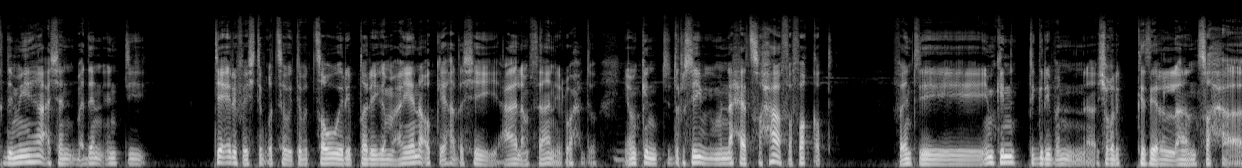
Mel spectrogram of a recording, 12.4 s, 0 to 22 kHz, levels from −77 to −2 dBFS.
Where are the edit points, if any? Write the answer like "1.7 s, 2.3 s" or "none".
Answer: none

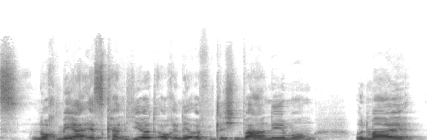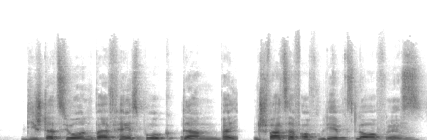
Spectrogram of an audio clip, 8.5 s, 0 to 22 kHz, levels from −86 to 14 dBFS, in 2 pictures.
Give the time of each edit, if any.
3.7 s, 6.1 s, 6.6 s, 7.2 s

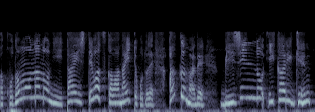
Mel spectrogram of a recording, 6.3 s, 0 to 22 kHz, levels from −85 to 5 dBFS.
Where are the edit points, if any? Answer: none

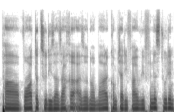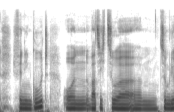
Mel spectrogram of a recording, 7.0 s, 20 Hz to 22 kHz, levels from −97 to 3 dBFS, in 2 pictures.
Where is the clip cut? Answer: none

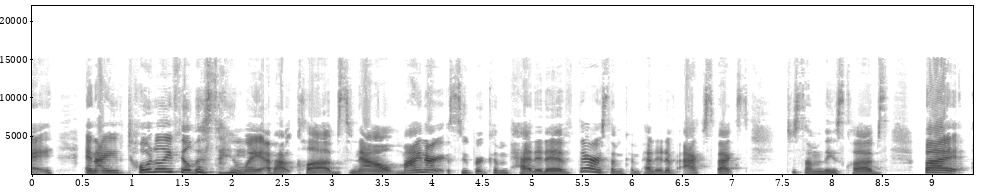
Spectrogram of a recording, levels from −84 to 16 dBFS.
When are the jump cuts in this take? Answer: none

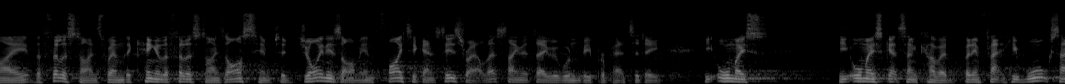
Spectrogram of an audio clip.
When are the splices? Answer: 1.2 s

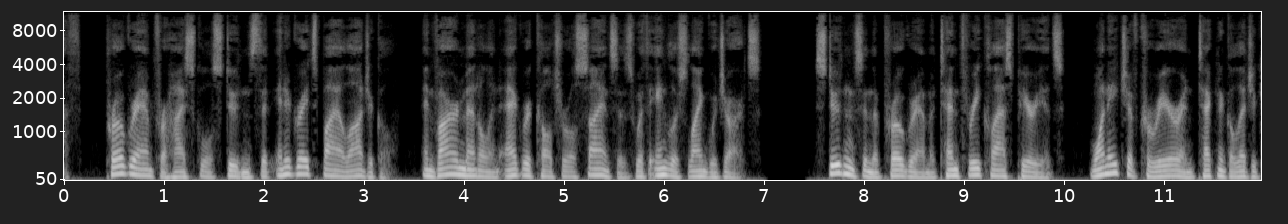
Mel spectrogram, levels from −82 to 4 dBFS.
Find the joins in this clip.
none

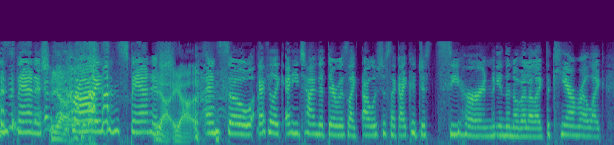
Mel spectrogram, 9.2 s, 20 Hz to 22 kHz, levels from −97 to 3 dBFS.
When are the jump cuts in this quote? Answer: 3.9 s, 5.4 s, 7.4 s, 8.2 s

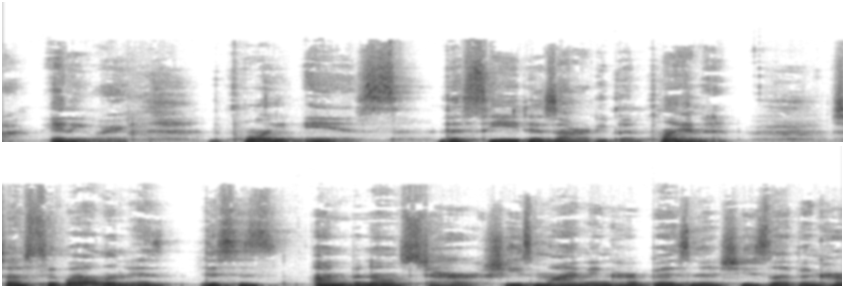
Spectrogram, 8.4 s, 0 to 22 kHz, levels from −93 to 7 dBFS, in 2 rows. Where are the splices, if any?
none

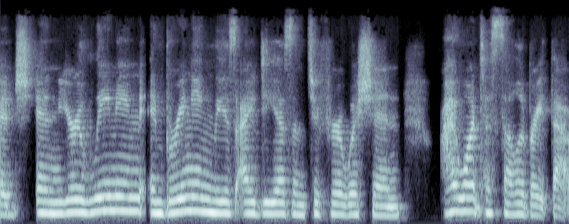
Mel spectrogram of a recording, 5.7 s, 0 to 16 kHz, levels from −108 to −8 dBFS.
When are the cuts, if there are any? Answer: 1.4 s, 3.1 s

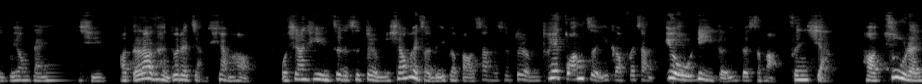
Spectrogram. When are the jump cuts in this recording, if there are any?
1.1 s, 7.8 s

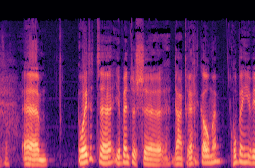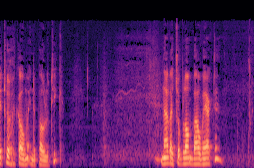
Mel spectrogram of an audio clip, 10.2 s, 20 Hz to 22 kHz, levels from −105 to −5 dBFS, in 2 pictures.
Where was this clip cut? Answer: none

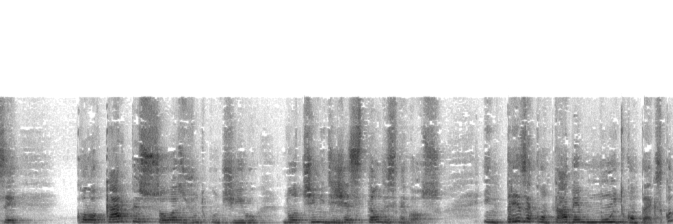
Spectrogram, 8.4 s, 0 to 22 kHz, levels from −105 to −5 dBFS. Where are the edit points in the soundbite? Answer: none

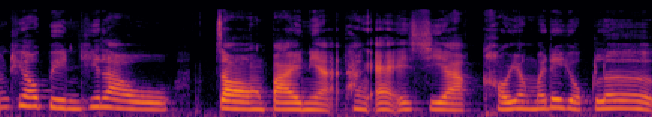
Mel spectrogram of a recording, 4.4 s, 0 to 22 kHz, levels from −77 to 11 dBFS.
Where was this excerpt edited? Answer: 1.3 s

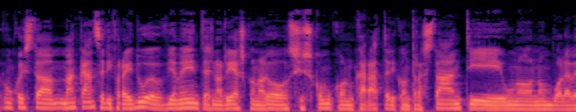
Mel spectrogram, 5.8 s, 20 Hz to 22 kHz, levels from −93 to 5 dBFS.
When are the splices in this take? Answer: 1.1 s, 2.1 s, 2.7 s, 3.3 s

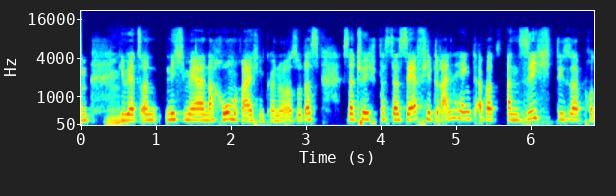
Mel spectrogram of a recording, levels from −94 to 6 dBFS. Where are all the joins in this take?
5.6 s

